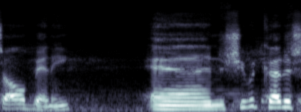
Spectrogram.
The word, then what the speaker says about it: Albany: He would take Air Force One, they'd go down to Albany, which is how you pronounce it if you're from Georgia. Some of you would say Albany, but if you're from Georgia, it's Albany.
